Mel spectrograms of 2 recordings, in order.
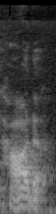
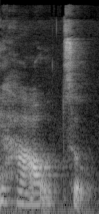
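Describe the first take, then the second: First: The T in 'to' becomes a soft D. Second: The T in 'to' is pronounced fully. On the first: "He's more likely to say how to" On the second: "he won't say how to"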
